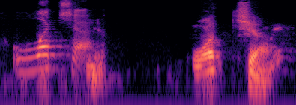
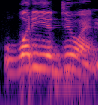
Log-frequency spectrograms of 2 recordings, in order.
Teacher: This is just oral English. We reduce it and link it, and it sounds like whatcha.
